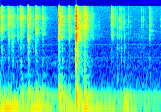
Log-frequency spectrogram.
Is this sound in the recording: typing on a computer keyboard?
yes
